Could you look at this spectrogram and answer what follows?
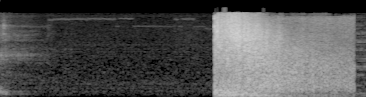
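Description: An explosion goes off in a toy store scene from the film Child's Play, a sudden loud broadband blast that bursts in after near-silence and sustains a roaring rumble to the end.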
